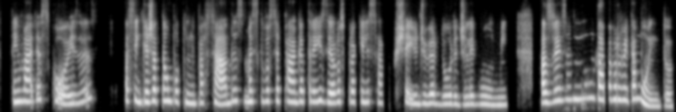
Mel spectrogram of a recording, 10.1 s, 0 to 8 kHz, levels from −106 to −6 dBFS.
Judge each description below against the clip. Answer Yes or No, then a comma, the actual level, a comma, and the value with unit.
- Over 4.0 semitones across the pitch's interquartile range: Yes, average, 4.5 semitones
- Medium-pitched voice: No, very high, 280 Hz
